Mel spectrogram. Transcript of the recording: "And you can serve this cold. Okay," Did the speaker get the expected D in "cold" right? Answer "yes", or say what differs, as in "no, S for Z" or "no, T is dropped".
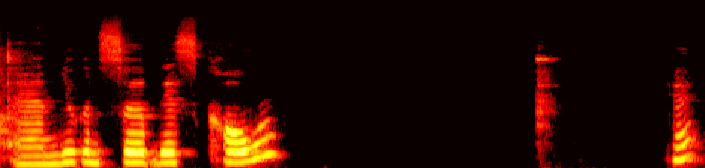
no, D is dropped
